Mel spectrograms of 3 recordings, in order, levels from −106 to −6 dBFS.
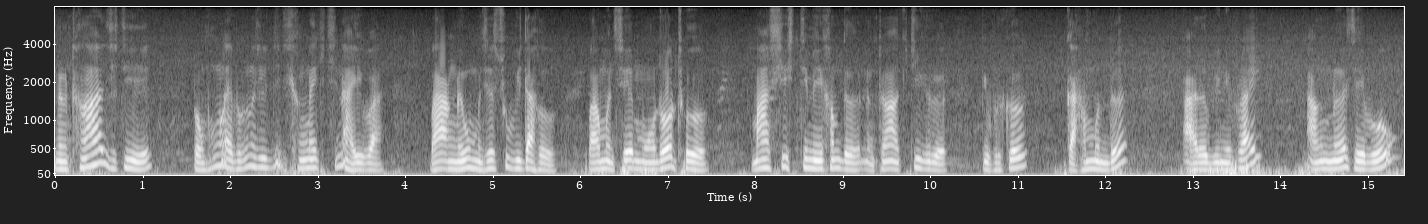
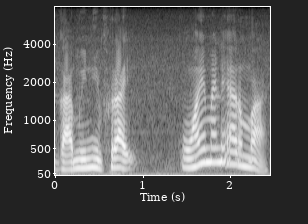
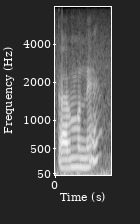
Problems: none marked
